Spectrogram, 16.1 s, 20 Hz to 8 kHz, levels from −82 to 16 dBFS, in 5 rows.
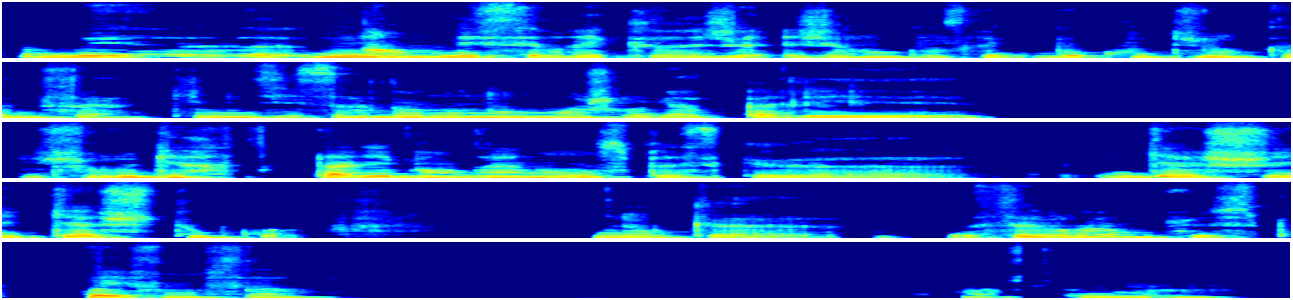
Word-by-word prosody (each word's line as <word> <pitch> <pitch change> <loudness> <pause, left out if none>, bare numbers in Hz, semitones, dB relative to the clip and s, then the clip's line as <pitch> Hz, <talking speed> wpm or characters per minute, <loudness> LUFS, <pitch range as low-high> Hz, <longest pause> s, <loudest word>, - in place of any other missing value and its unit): Mais 200 -1 +6
heu, 195 +3 -2
non, 225 +2 +7
mais 220 -2 +4
c'est 195 0 -1
vrai 225 +3 -1
que 180 -5 -4
j'ai 175 +2 -1
j'ai 175 -1 -3
rencontré 180 +5 -3
beaucoup 205 +5 -2
de 210 - -6
gens 215 -1 0
comme 185 -4 -3
ça 165 -2 -6
qui 180 - -8
me 165 - +3
disent: 185 +2 -7
«Ah, 175 - 0
non 200 +1 +2
non 190 - 0
non, 185 0 +2
moi 165 -1 -1
je 165 - -4
regarde 150 -2 -4
pas 200 +6 0
les 165 0 +1 0.8
je 205 -4 -6
regarde 170 +1 +3 0.2
pas 210 -1 +8
les 175 -1 +6
bandes-annonces 175 +6 +2
parce 170 -5 -4
qu'ils 155 -1 -5 0.3
gâchent 165 -2 +2
ils 170 -2 +1
gâchent 160 0 +2
tout 180 -4 -1
quoi» 165 - -9 0.7
donc 155 -2 -2
heu, 160 - -3 0.4
c'est 160 0 +2
vrai, 195 - +2
en 245 - -2
plus 190 -2 -6
pourquoi 215 +2 +3
ils 200 - -1
font 170 -3 -3
ça? 165 0 -6 1.6
Franchement. 200 -4 -7
180 Hz, 185 wpm, -21 LUFS, 165-205 Hz, 1.6 s, pas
